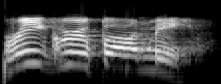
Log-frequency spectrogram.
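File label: request regroup, professional female; vo; agents; Source Model Packs; Counter Strike Model Pack; CS2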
